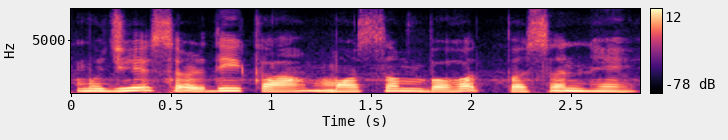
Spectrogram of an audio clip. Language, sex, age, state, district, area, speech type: Urdu, female, 30-45, Telangana, Hyderabad, urban, spontaneous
